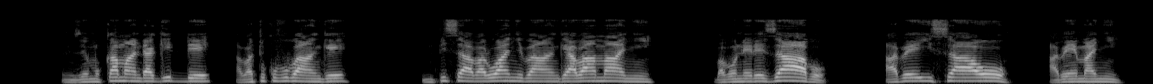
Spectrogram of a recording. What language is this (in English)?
Ganda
